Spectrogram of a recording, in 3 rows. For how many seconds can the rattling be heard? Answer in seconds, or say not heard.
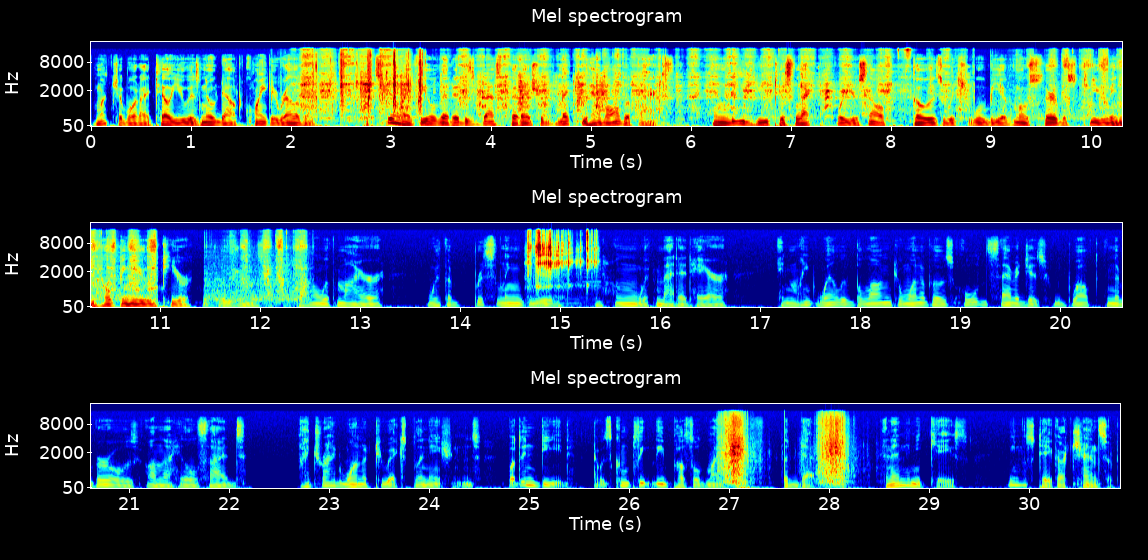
4 s.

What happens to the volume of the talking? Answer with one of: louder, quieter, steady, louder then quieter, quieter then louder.
quieter.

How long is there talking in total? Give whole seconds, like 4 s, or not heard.
31 s.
